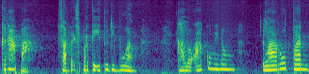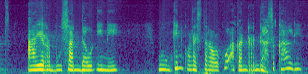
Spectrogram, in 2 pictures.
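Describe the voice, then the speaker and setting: A woman's voice: medium pitch, moderate pace, long pauses, husky. A woman giving an informal devotional talk at a prayer gathering, chatty and telling personal stories as she addresses her listeners affectionately. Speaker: devotional speaker.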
